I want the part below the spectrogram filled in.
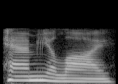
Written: hamuli

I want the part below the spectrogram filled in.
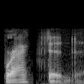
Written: bracted

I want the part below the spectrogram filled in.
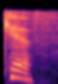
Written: kif

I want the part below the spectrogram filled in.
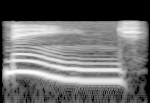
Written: mange

